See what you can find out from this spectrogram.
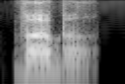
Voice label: "verbal", Indian

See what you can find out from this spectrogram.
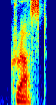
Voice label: "crust", Indian

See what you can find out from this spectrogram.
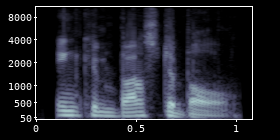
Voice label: "incombustible", American

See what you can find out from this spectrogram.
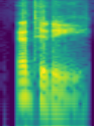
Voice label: "entity", American

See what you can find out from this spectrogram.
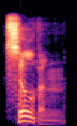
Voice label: "silvern", British

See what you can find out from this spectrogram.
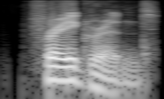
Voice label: "fragrant", American

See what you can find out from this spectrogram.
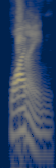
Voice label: "whine", American

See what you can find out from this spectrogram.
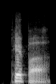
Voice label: "pipa", American

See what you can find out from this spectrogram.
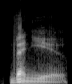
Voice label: "venue", American

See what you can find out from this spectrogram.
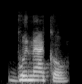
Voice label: "guanaco", Indian

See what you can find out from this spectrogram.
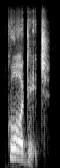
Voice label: "cordage", Indian

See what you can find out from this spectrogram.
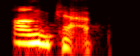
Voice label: "uncap", Indian

